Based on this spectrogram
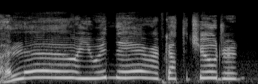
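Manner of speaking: mock very high, shrill yelled call. Retelling the ex-wife knocking on the door: imitating ex-wife yelling. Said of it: "yelling in the window".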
